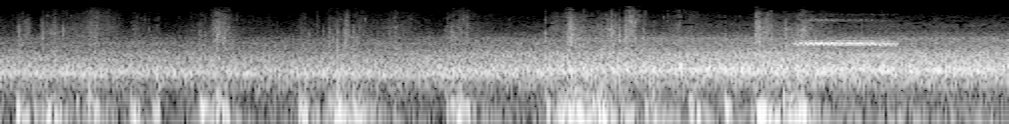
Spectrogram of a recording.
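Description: Football players' pads collide with dull thuds.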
